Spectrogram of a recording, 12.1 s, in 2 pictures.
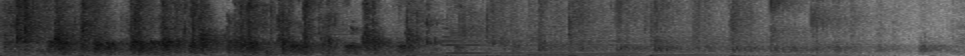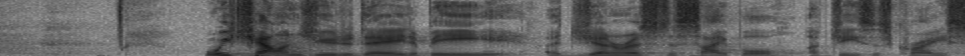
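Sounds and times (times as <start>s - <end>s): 
audience clapping: 0.0s - 6.4s
speech: 7.4s - 12.0s.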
